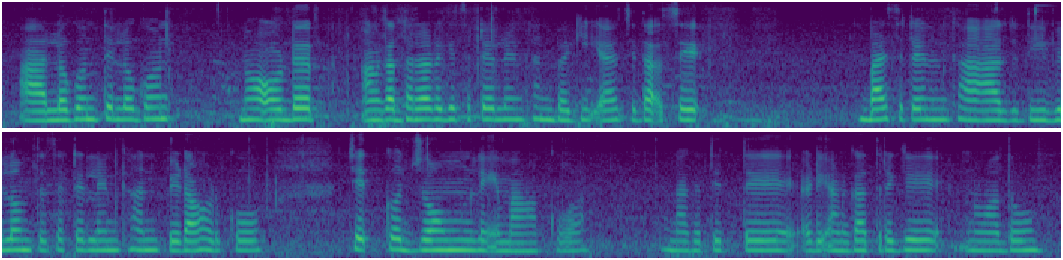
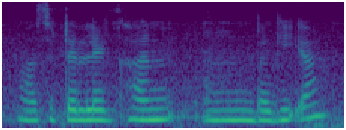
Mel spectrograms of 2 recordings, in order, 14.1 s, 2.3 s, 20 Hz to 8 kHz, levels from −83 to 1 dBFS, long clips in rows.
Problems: background conversations at intervals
